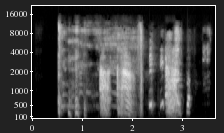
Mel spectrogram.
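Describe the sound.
Coughing and throat clearing from someone with something caught in the throat: a run of rough, voiced bursts of varying length, fairly loud, ending in a couple of short, fainter ones.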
